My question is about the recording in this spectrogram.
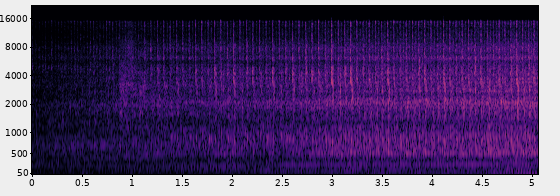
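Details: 2016 Audi 3.0 TDI diesel rising toward 1500 rpm: light metallic rattle, about four beats a second, growing with revs; suspected timing chain with a clogged or restricted tensioner; engine rattle.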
